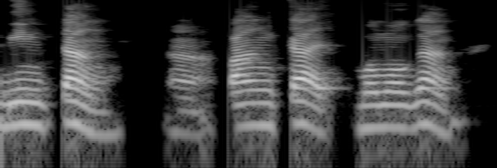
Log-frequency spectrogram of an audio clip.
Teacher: bunyi nasal hujung ataupun tengah suku kata iaitu ng dibunyikan seperti nge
